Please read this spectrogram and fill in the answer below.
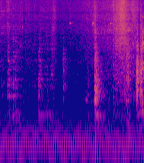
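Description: Faint rubbing and handling sounds as a raw calzone is slid and lifted from a wooden board onto a baking pan, over a steady low hum.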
